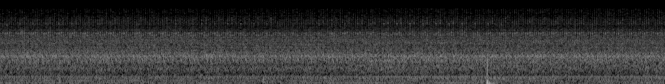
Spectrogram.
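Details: Honda J35A9 engine at quiet idle: thin steady whine from the accessory drive; owner suspects the water pump or the tensioner pulley bolted to it, though both turn firm and smooth by hand and the cam pulleys are ruled out; unconfirmed.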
